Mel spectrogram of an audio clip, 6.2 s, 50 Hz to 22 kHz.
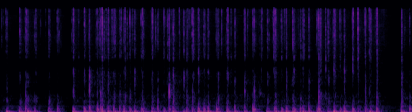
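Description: Fingertips type steadily on the low-profile plastic keys of a backlit black Lenovo Legion 5 laptop keyboard. Many quick, soft clicks and taps run together in a continuous patter with a low, muffled body. The typing pauses briefly around one second and again near six seconds before resuming.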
